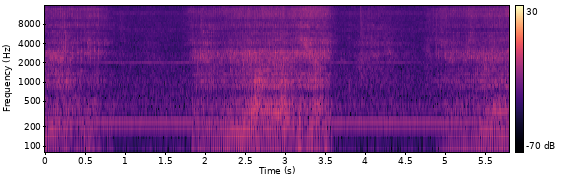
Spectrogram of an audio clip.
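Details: A Cane Corso dreaming while asleep, snoring in slow rasping breaths; the snore swells to its loudest in the middle, then fades under a steady low electrical hum indoors.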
